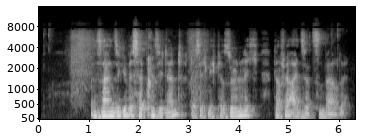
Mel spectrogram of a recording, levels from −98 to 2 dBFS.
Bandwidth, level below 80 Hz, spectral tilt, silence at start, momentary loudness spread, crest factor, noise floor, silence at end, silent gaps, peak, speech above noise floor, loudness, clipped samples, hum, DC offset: 7.6 kHz; -50 dBFS; -6 dB/octave; 0.65 s; 15 LU; 20 dB; -58 dBFS; 0.2 s; none; -2 dBFS; 36 dB; -22 LUFS; under 0.1%; none; under 0.1%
